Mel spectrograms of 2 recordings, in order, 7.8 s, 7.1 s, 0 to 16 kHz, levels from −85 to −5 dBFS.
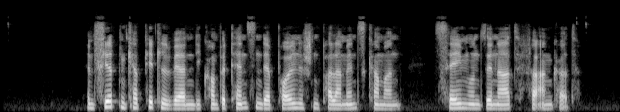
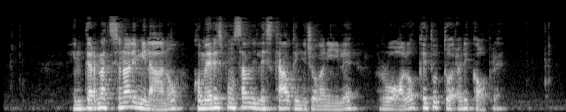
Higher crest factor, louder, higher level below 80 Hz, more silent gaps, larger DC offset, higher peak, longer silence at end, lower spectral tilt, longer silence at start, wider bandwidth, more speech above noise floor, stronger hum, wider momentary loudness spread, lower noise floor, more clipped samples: about the same, 20 dB vs 18 dB; about the same, -20 LUFS vs -19 LUFS; second, -60 dBFS vs -52 dBFS; neither; neither; about the same, -2 dBFS vs -2 dBFS; second, 0.55 s vs 0.8 s; about the same, -5.5 dB/octave vs -6.5 dB/octave; first, 1.1 s vs 0.9 s; about the same, 9.2 kHz vs 9 kHz; first, 50 dB vs 39 dB; neither; about the same, 10 LU vs 11 LU; first, -69 dBFS vs -57 dBFS; neither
